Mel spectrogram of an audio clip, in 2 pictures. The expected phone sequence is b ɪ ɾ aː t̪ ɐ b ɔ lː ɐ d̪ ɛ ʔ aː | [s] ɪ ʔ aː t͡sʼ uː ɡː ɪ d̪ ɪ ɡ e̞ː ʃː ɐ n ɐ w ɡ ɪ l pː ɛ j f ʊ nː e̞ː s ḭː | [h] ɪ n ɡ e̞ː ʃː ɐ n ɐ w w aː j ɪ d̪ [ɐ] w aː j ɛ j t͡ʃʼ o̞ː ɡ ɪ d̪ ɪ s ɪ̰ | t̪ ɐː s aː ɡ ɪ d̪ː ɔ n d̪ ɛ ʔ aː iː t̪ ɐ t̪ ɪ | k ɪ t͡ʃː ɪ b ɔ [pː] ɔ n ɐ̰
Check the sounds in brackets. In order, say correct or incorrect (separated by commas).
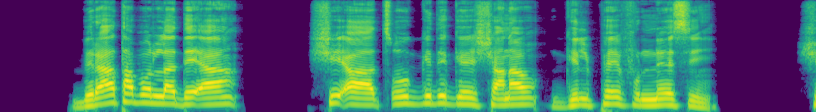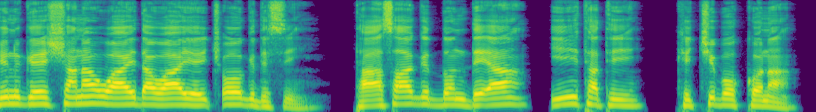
incorrect, incorrect, correct, incorrect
